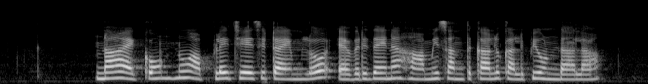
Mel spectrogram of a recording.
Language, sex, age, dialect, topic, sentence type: Telugu, female, 18-24, Utterandhra, banking, question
